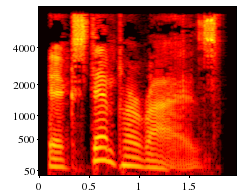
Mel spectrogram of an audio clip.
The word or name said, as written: extemporizer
